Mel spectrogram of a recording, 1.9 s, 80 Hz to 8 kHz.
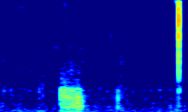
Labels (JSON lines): {"label": "biophony, low growl", "recorder": "SoundTrap 300"}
